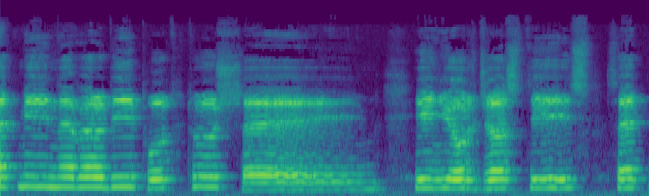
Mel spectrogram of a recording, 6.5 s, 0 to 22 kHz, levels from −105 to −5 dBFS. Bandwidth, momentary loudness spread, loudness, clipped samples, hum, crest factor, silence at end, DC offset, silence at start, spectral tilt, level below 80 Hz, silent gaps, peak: 12 kHz; 13 LU; -28 LUFS; under 0.1%; none; 18 dB; 0.05 s; under 0.1%; 0 s; -5.5 dB/octave; -68 dBFS; none; -12 dBFS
